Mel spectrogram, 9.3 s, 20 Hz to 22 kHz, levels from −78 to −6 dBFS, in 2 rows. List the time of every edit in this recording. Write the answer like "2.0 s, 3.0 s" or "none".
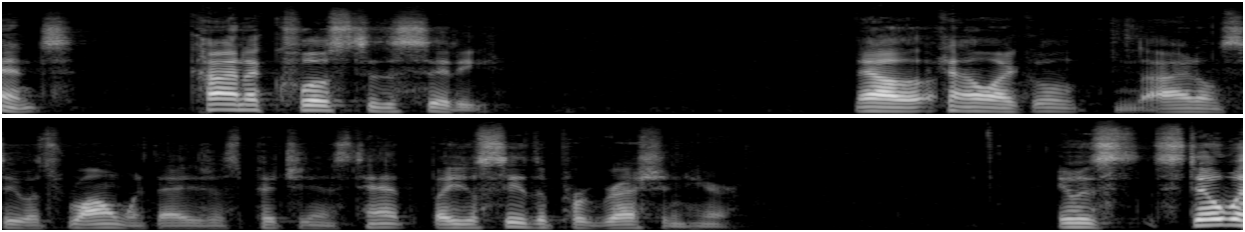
3.5 s, 6.2 s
